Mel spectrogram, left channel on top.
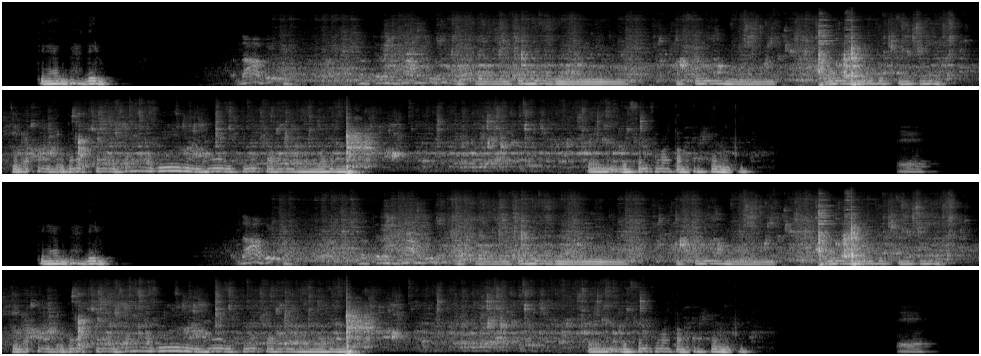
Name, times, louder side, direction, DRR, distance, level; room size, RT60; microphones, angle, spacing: voice 1, 0.4-1.1 4.3-7.8 8.2-9.5 9.8-13.4 15.6-17.3, left 1 dB, 15° left, 0.4 m, -27 dB
Train, 2.2-10.3, right 1 dB, 40° right, 3.3 m, -37 dB
voice 2, 2.3-4.5 18.7-19.0, right 2 dB, 5° right, 5.8 m, -32 dB
sound 1, 3.8-17.3, equal, 20° right, 2.7 m, -31 dB
10.0 x 6.8 x 3.5 m
head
